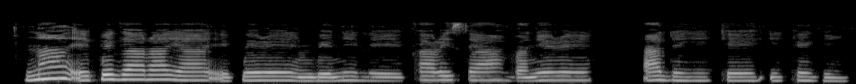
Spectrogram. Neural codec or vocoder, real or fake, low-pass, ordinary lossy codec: none; real; 7.2 kHz; AAC, 32 kbps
